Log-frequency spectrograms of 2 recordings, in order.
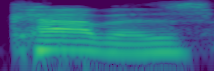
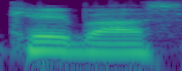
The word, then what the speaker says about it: CABAS: Yeah, we had Margot from Cabas. I said K-Bos and she said no, it's Cabas, so I gotta Yeah, say it right.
